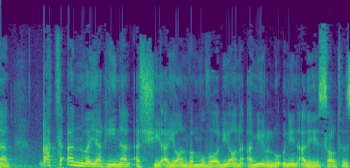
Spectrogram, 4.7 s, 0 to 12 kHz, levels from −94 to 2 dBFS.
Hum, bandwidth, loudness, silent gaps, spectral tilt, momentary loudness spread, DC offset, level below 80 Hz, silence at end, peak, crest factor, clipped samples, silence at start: none; 10 kHz; -10 LUFS; none; -6.5 dB/octave; 7 LU; under 0.1%; -38 dBFS; 0 s; 0 dBFS; 10 dB; 0.3%; 0 s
